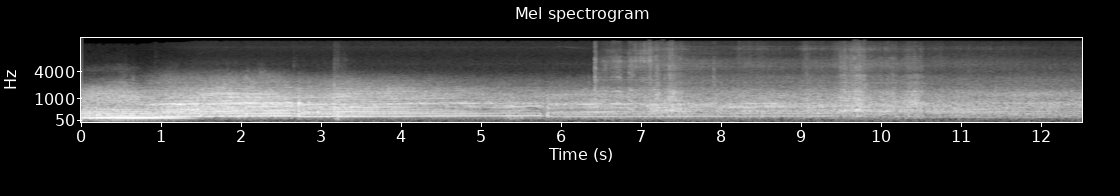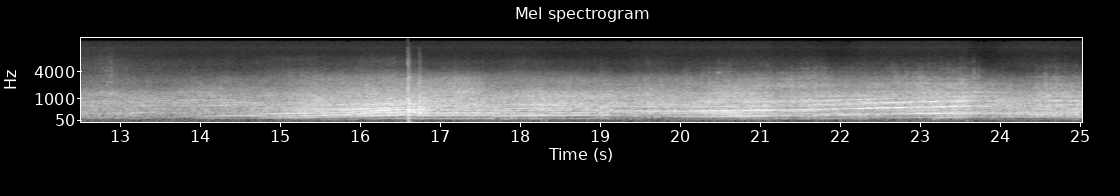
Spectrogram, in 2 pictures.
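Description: Car engine running hard on a race circuit, its pitch climbing twice as it accelerates, about halfway through and again near the end.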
